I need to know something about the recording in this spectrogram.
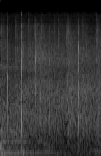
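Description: Audience applauding, faint and tapering off.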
